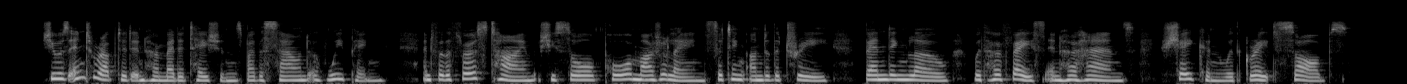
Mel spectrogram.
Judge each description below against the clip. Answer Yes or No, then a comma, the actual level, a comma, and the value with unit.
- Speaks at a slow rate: No, average, 155 wpm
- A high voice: Yes, high, 200 Hz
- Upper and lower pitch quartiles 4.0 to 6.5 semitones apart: No, average, 3.3 semitones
